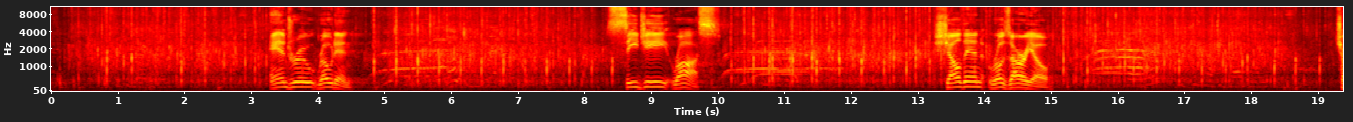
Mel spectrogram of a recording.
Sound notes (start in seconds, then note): 0.0 audience applauds; 4.8 audience cheers and applauds; 10.0 audience cheers and applauds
